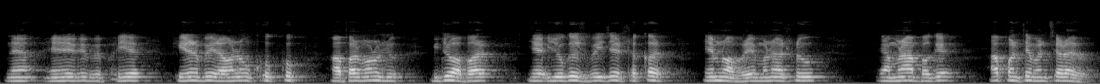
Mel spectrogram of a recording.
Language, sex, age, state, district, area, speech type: Gujarati, male, 60+, Gujarat, Valsad, rural, spontaneous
